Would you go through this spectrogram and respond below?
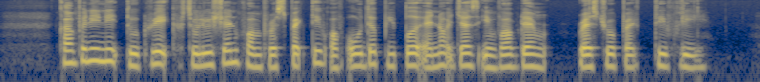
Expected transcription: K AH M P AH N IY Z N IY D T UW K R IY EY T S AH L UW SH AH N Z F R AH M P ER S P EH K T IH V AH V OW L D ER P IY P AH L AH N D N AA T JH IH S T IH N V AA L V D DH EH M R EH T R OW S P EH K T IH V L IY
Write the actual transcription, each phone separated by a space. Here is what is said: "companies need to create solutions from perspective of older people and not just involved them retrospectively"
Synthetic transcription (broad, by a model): K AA M P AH N IY N IY D T UW K R IY EY T S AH L UW SH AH N F R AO M P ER S P EH K T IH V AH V OW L D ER P IY P AH L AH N N AA T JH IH S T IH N V AA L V D EH M R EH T R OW P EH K T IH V L IY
